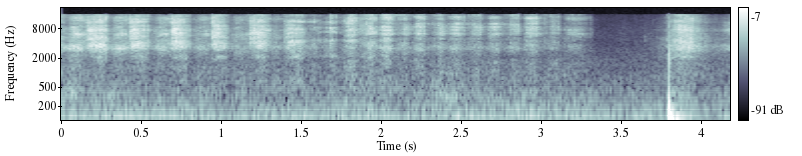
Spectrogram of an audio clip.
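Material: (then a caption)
Glass, sand. A tall clear glass bottle with a cork stopper, partly filled with pink sand or salt, is held in one hand and tilted and shaken so the grains slide while long nails rub the glass. A bright, pulsing hiss and rasp of sliding grains and scratching fills the first three seconds, then drops to near silence before a sharp, low thump near the end.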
